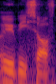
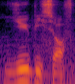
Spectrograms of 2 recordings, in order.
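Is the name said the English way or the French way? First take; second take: French; English. First: The name is said with a French pronunciation. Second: The name is said with an English pronunciation. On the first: This is how French speakers say it. The speaker calls it wrong. "If you're pronouncing it Ubisoft, you should be French" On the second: This is how non-French speakers should say it. The speaker calls it right. "you should be pronouncing it Ubisoft"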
